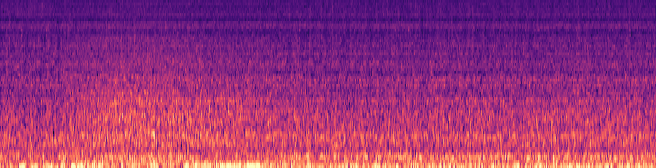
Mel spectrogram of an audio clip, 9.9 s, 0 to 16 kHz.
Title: Mercruiser 454 rough idle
